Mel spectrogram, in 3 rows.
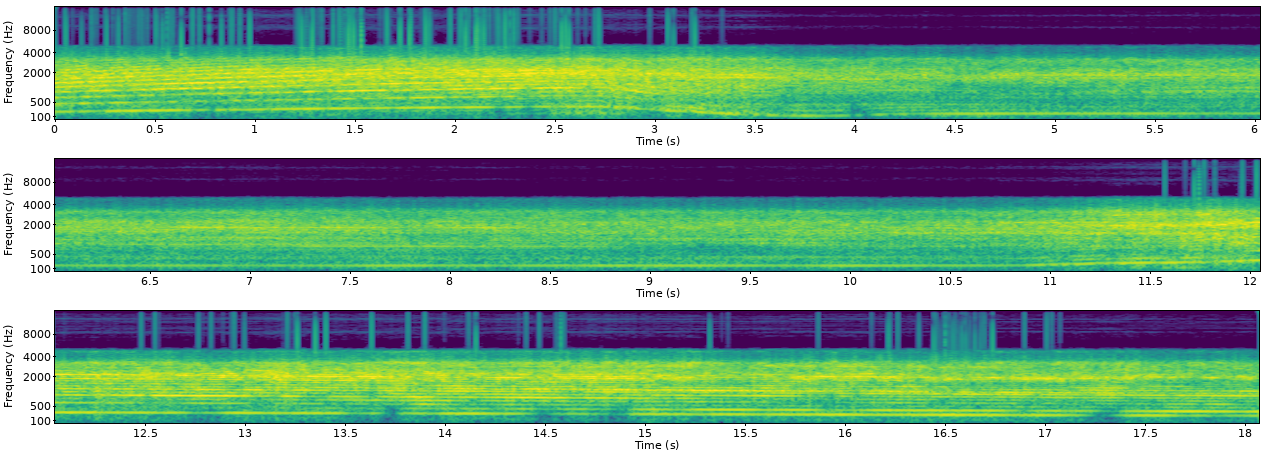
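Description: Suzuki B-King's 1340 cc inline-four, fitted with a Yoshimura slip-on exhaust, running under load on a dyno. Its pitch climbs, drops sharply about three seconds in, holds steady and quieter for several seconds, then rises again at about eleven seconds and holds at a higher, louder note that sags slightly near the end.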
